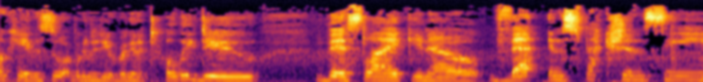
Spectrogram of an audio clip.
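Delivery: ordinary delivery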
